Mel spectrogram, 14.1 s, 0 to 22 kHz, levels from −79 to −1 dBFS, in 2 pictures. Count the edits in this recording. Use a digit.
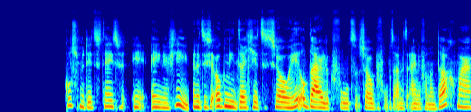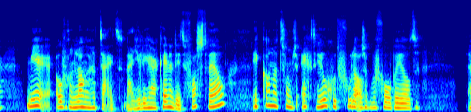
2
